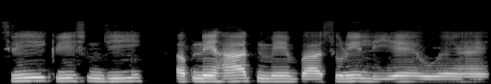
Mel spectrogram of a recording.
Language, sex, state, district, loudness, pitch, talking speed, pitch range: Hindi, male, Uttar Pradesh, Ghazipur, -17 LUFS, 140 Hz, 120 wpm, 130-145 Hz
